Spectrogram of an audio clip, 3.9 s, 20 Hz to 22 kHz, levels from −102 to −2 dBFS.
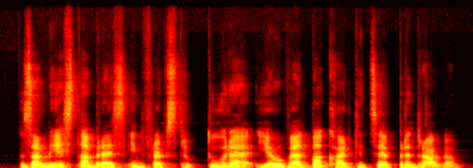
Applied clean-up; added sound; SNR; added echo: neural mask model DeepFilterNet 3.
